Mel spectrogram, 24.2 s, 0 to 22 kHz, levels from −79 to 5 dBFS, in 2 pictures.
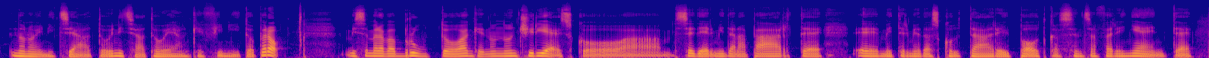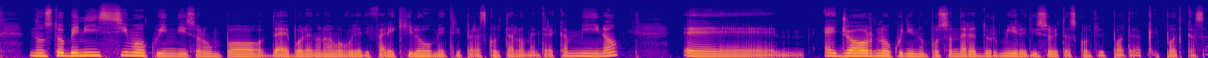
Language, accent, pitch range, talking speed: Italian, native, 160-175 Hz, 165 wpm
